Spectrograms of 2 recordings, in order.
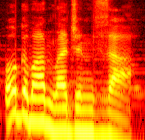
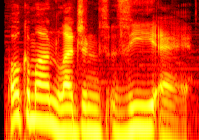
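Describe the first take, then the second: First: The ending is said as one syllable. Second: The ending is said as two letters.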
